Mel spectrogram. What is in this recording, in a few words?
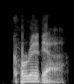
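"corrida", American English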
